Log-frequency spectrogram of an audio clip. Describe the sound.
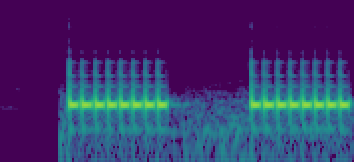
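An unanswered telephone rings in two bursts of rapid, buzzy pulses at a steady mid pitch, separated by a short gap.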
